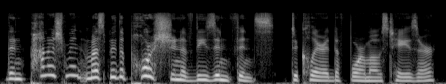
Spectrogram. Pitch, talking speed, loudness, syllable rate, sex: 230 Hz, 175 wpm, -19 LUFS, 5.6 syllables/s, female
